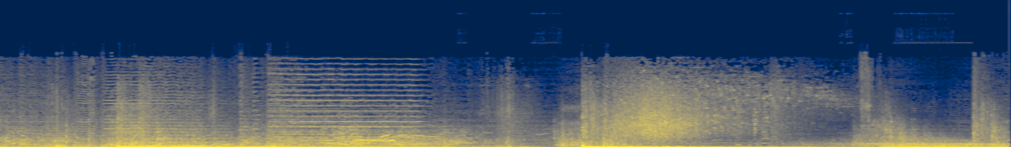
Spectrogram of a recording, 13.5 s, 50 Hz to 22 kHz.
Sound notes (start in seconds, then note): 7.4 explosion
